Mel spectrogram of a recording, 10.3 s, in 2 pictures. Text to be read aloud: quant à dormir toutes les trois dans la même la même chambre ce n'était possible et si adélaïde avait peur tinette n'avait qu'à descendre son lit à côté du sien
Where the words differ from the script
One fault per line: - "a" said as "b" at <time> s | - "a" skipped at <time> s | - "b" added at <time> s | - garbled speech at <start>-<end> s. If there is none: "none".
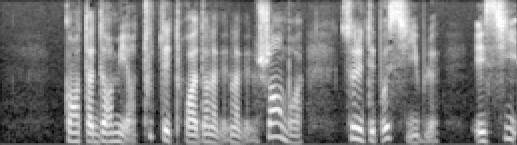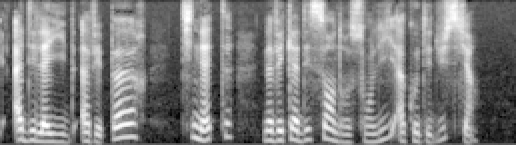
none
